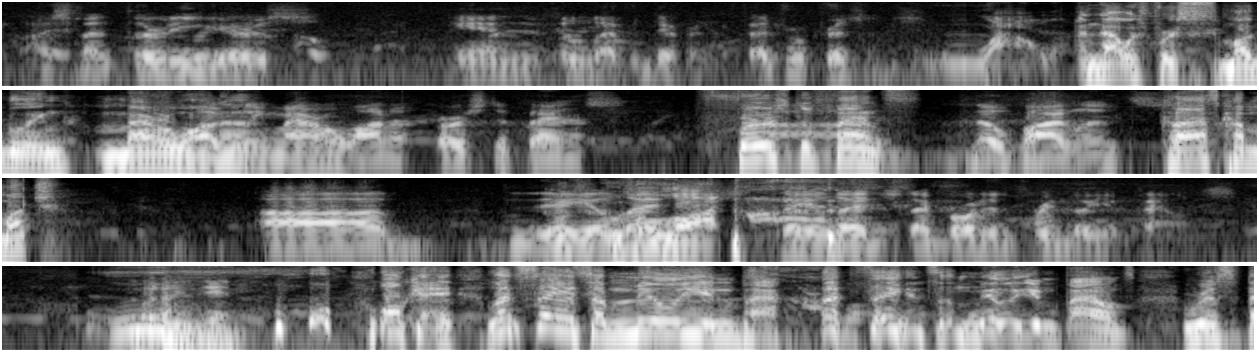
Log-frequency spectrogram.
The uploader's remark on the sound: several interviews from the Florida Cannabis Festival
